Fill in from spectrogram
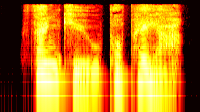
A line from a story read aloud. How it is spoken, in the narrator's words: Claire whispered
